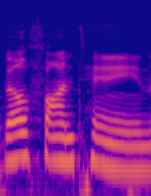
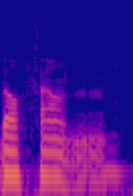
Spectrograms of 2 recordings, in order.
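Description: First: The name is said the usual way. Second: The name is said the local Ohio way.

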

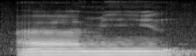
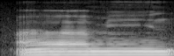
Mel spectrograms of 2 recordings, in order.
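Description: No difference in how they are said.

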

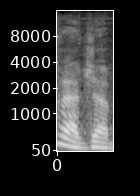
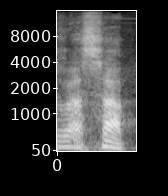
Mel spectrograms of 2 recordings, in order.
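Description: First: The middle consonant is a 'j' sound. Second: The middle consonant is an 's' sound. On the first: This is how the name was said earlier. "au départ, on disait Rajab" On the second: This is how the name is said now. "mais maintenant, on dit Rasap"

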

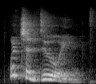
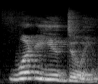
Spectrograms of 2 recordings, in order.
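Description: First: The first words blend into one reduced word. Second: Each word is said fully and separately. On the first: "another expression. Whatcha doing?" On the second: "So what are you doing?"

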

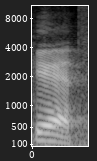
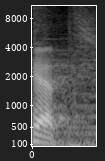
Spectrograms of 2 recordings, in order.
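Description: First: The c is said without a puff of air. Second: The c is said with a puff of air. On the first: The speaker calls it wrong. "আমরা বলি ক্যাট না" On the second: The speaker calls it right. "একটু যদি বাতাস বের করে দিই"

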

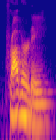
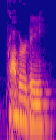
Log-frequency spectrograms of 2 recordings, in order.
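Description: First: The word is said in an American accent. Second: The word is said in an American accent.

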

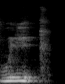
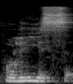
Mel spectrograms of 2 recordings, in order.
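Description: First: The word ends with a k sound. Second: The word ends with an s sound. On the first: The speaker calls it wrong. "مش بوليك" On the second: The speaker calls it right. "بوليس مش بوليك"

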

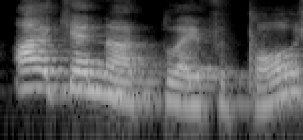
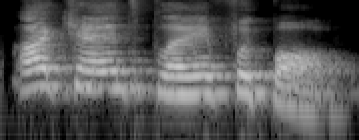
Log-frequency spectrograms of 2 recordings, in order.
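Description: First: The negative is said in full as two syllables. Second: The negative is contracted into one syllable. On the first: The speaker calls it wrong. "I cannot play diye kullanılmaz" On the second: The speaker calls it right. "Ne o düşüyor, t kalıyor"

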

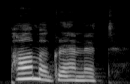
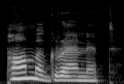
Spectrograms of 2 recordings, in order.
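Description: No difference in how they are said.

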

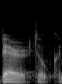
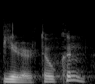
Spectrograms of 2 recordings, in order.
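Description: First: The first syllable sounds like the word bear. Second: The first syllable does not sound like bear. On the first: The speaker calls it right. "it's pronounced bearer token" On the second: The speaker calls it wrong. "not bearer token"

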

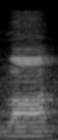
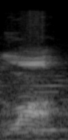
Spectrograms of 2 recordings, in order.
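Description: First: The vowel is open and unrounded, like father. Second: The vowel is open and rounded. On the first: "The word lot in general American sounds just like the word, for example, father" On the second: "It's rounded, lot"

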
